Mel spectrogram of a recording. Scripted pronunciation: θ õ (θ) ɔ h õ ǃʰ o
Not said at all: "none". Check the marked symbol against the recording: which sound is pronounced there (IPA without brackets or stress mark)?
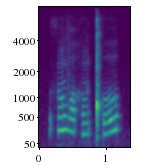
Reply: v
